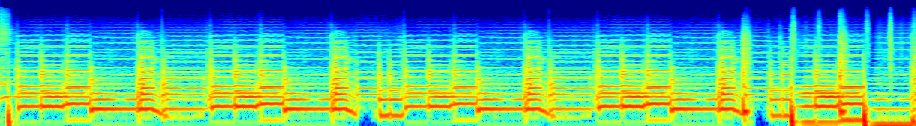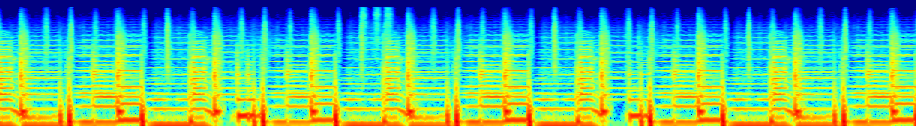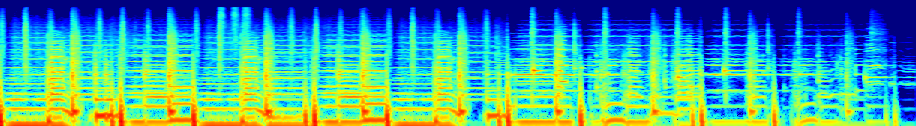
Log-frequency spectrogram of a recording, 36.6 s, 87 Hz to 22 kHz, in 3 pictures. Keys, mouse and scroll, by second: 24.6 q, 29.2 alt+click.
